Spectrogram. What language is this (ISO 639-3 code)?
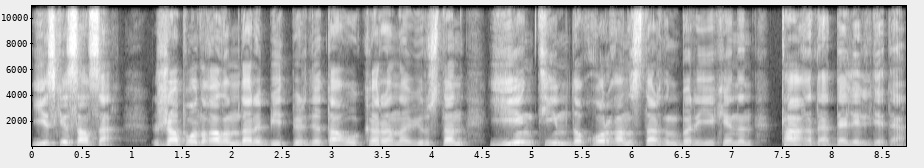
kaz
